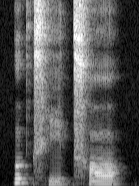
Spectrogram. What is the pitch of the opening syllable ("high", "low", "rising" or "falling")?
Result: high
